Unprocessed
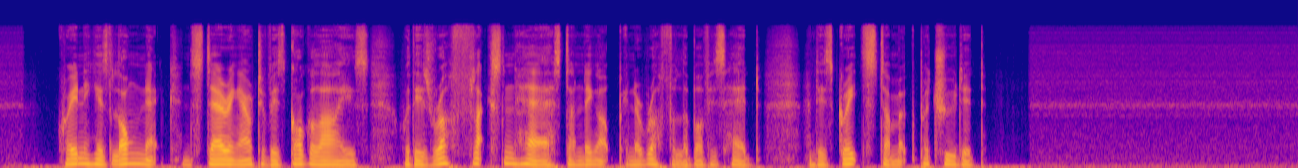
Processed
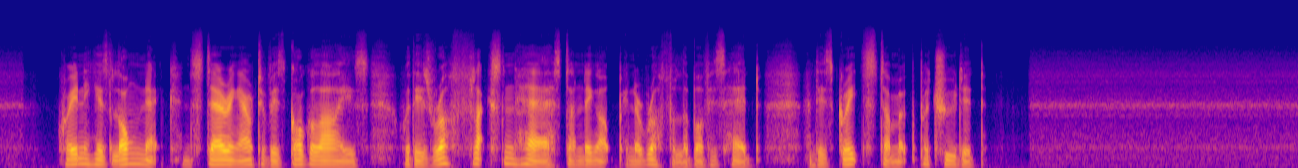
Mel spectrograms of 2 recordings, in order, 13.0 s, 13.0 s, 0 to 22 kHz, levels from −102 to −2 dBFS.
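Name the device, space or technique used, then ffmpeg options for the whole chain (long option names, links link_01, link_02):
kitchen radio: -af "highpass=170,equalizer=frequency=500:width_type=q:width=4:gain=9,equalizer=frequency=750:width_type=q:width=4:gain=3,equalizer=frequency=1600:width_type=q:width=4:gain=4,equalizer=frequency=2700:width_type=q:width=4:gain=-8,lowpass=frequency=3600:width=0.5412,lowpass=frequency=3600:width=1.3066"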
